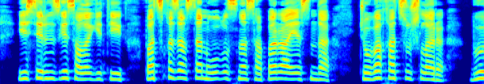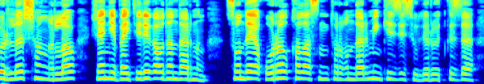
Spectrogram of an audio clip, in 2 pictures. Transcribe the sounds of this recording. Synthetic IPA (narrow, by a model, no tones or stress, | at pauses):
je̞st̪e̞ɾɪŋɪzɡʲe̞sɑlˠɑkʲʰe̞t̪e̞jɪk̚ | b̥ɑt̪ə̥sqʰɑzɑqst̪ɑnwo̞blˠəsənɑsɑpɑɾɑjɑsənd̪ɑ | ʒ̥o̞βɑqʰɑt̪ə̥suʃəlˠɑɾə | bɵɾlɪʃɑɴʁəɾlˠɑw | ʒ̥æne̞bæjt̪e̞ɾe̞kɑwd̪ɑnd̪ɑɾənəɴ | so̞nd̪ɑjɑqwo̞ɾɑlˠqʰɑlˠɑsənəɴt̪ʰʊɾʁənd̪ɑɾəme̞ŋkʲʰe̞zd̪e̞sule̞ɾwɵt̪̚kʲɪzd̪ɪ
